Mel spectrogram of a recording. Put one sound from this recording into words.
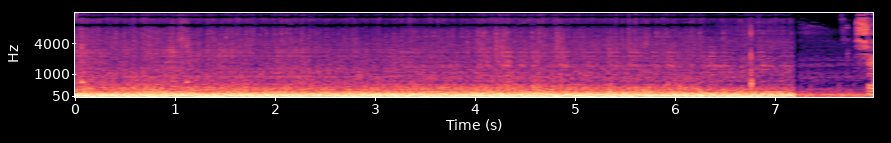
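Tyres rumble loudly over brick paving from inside a car.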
